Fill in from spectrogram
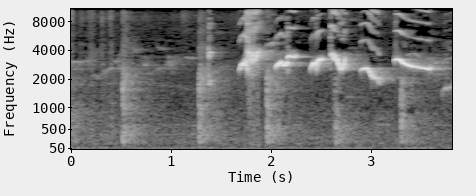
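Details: Oriental magpie-robin in full song, used to provoke other birds to sing: after a few faint clicks, a fast run of loud, rich whistled notes, each bending up and down, repeated several times a second.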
